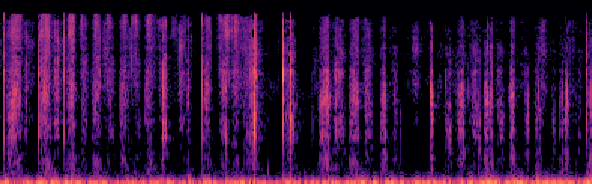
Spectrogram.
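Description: A stylus scratches the coating off a flat cardboard scratch-off jigsaw puzzle in quick, repeated strokes. The result is a dense, dry, bright rasping that pulses stroke by stroke over a steady low hum.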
